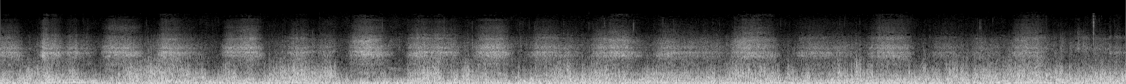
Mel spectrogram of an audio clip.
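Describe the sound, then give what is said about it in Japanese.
Strong sea wind at the mouth of the Yodo River, buffeting the microphone in a loud, steady roar with rhythmic pulses of gusting, no voices. “もう風は完全に海風、そして潮の香りがはっきりと感じられます。”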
